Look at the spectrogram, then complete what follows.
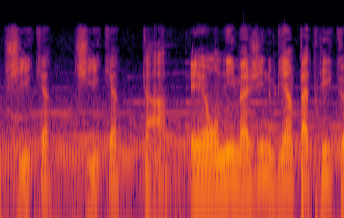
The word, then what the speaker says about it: tic-tic-tac: La magie opère immédiatement à l'écoute des premiers tic-tic-tac, prononcés chic, chic, ta, et on imagine bien Patrick Bruel remuer son bassin d'avant en arrière comme dans le futur clip.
